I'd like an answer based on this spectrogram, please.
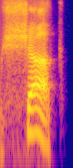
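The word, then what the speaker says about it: Shough: you pronounce your name Shuck but is the English language is weird bro but he spell his name sh h o u g h but it's pronounced shuck.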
